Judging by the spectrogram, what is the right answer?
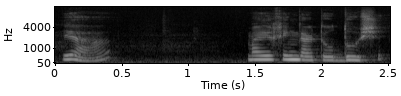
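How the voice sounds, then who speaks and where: An actress playing a frank, gently teasing countrywoman in a naturalistic radio drama. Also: on the high side, measured pace. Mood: cautious, probing. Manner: direct, teasing.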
